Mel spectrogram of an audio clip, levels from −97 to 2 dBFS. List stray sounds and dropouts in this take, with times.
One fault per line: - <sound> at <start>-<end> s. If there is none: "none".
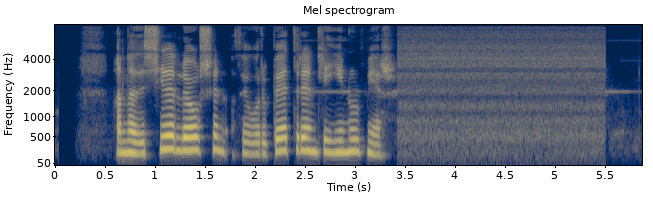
none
